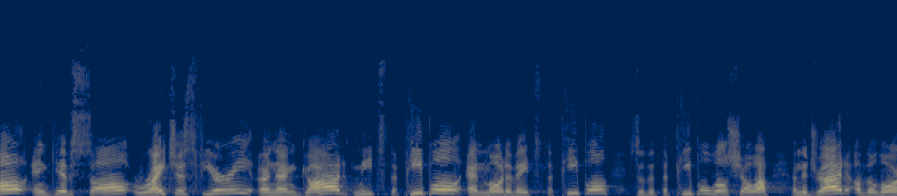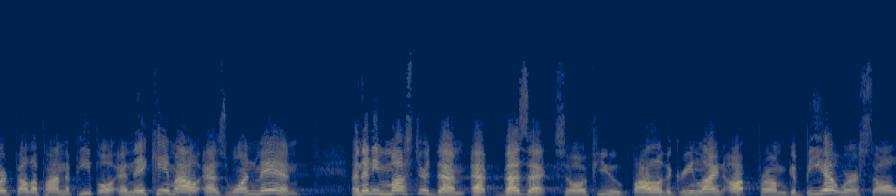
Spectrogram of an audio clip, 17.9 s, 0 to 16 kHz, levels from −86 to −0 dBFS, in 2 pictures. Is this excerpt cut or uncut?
uncut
